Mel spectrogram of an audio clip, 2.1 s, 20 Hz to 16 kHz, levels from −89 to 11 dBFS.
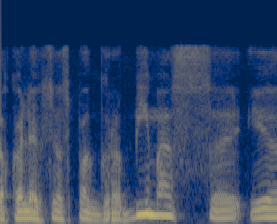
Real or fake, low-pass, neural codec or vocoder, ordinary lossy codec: fake; 7.2 kHz; codec, 16 kHz, 6 kbps, DAC; Opus, 64 kbps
